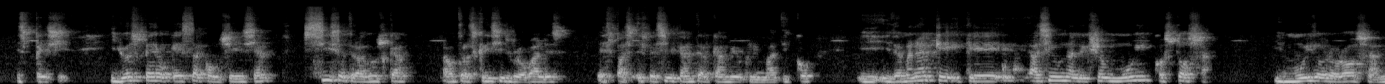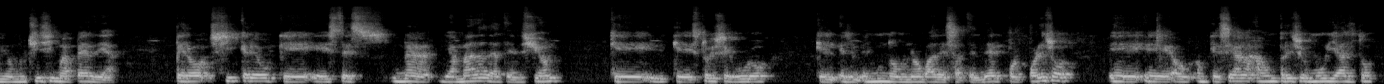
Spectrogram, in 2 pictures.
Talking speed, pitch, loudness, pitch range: 155 wpm, 135 Hz, -22 LUFS, 125-155 Hz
